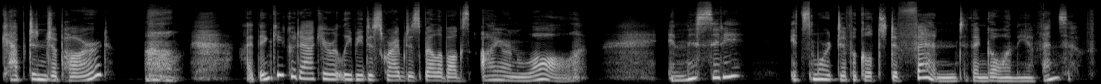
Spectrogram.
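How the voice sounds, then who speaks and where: A woman voicing a young noble military commander in a video game, formal, dutiful and reflective, speaking in an earnest, measured way with some soft breathiness. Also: mid-range voice, animated, no room sound, studio quality, lightly acted. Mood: fond, wistful. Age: young adult. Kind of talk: scripted video game character voice lines.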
